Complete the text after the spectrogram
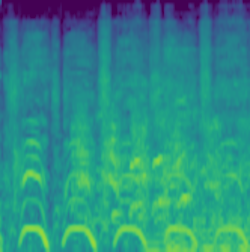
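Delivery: high, slow muffled pleading; gagged man's muffled cries. Retold or imitated. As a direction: whimper through a gag. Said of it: "with a guy going".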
